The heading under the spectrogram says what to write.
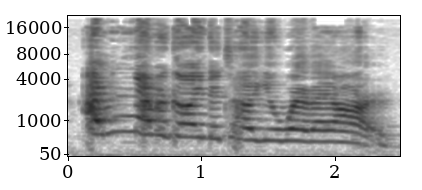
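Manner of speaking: loud, high captive's outburst; defiant cry. Acted. Gingerbread man refusing his interrogators, high loud defiance. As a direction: refuse at the top of your voice.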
